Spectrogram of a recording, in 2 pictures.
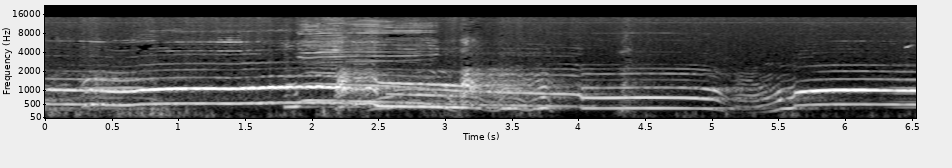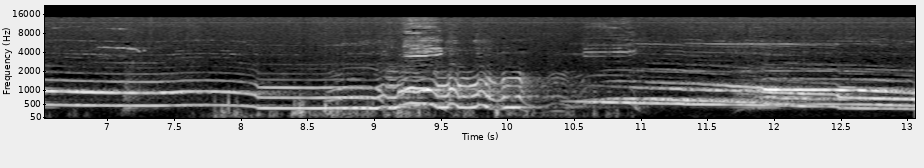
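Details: Wolves howling together at the Lakota Wolf Preserve at Christmas: several long, overlapping tonal howls at different pitches weave and slide, with one voice dipping sharply near the middle before the chorus swells again.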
